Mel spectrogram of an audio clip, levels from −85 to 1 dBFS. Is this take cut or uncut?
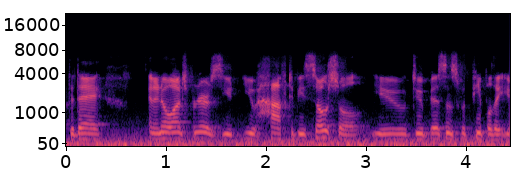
uncut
